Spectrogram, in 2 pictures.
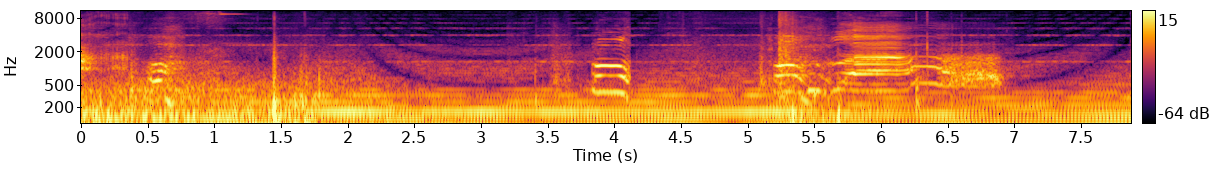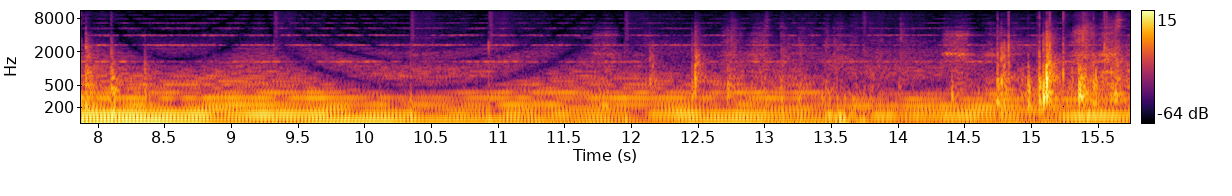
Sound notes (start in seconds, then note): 0.2 Steven screams; 3.5 suspenseful music; 7.3 screaming; 10.1 suspenseful music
